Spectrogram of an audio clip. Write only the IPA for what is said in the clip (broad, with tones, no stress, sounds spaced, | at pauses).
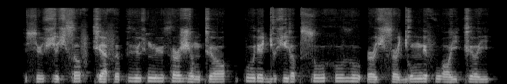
s y˨ ç ɘ˨ ç s ɤ˦ f kʲ a˨ f ɘ˦ p ð y˦ ç m y˦ θ ə˞˦ ʒ ə˨ m kʲ ɔ˧ | p u˦ ɾʲ ə˨ ɟ y˧ ç j ə˨ p s u˦ h u˦ ð u˦˨ ʔ ə˞˨ ç s ə˞˨ ɟ u˦ m ɾʲ ə˧ f w ɔ˨˦ j kʲ ɤ˧ j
